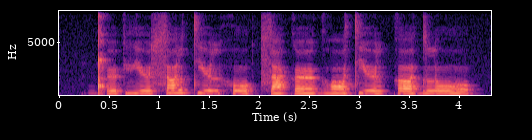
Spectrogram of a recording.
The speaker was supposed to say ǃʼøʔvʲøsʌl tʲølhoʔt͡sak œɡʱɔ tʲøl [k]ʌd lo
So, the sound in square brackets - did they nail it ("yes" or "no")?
yes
